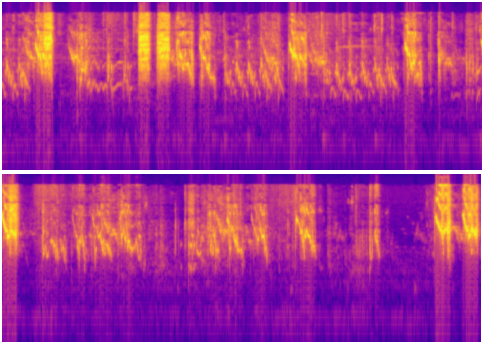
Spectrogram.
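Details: Domestic budgerigars, chatter played to stimulate mating: long stretch of quick chirps, scratchy trills and squawks in uneven bursts, with short quiet gaps and a low background hum.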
